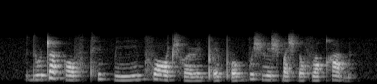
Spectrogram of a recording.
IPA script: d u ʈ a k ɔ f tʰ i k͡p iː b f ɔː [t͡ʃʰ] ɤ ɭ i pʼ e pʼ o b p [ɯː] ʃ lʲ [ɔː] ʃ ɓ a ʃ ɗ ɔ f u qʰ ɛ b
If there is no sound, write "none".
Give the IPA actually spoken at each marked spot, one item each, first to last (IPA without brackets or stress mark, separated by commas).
t͡ʃʰ, ɯ, ɔ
